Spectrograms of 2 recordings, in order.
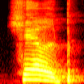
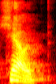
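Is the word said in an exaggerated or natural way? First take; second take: exaggerated; natural. First: The ending is drawn out and overarticulated. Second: The ending is said quickly and smoothly. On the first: "Estoy exagerando" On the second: "Un poco más natural sería"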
